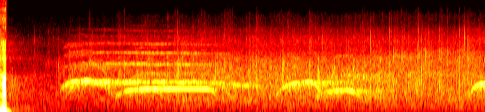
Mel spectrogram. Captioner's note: cheering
